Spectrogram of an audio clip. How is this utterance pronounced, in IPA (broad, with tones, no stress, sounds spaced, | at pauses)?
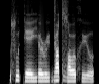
sʷ e˦ k eː˨ j ø˨ ɭ y˨ ɡ ɛ˦ tˤ zˤ uː˨ x y˨ ʊ̯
